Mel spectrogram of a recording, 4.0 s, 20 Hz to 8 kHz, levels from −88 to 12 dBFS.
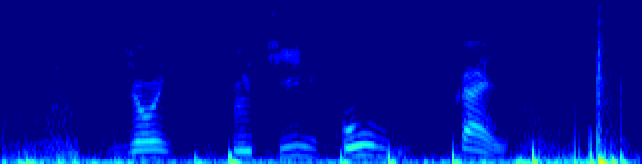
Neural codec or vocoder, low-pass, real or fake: none; 7.2 kHz; real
